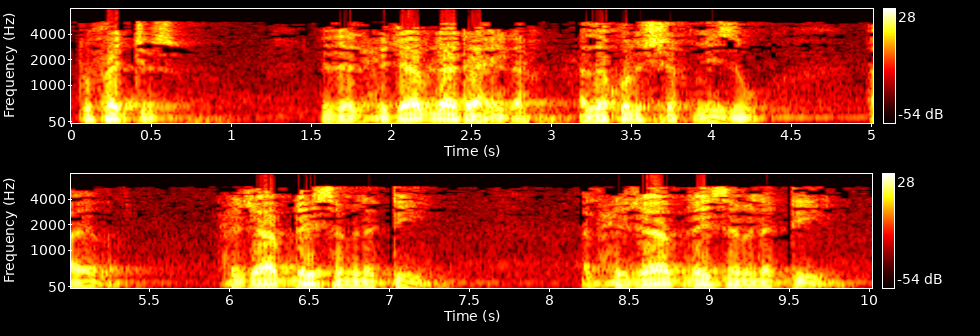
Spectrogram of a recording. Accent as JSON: {"language": "Arabic", "country": "Egypt", "said": "وكنا النساء لا يعرفن أبدا بكشف الوجه في بلادنا مصر"}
